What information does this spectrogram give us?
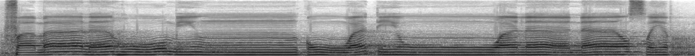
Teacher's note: so-nya tebal, ra-nya tipis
